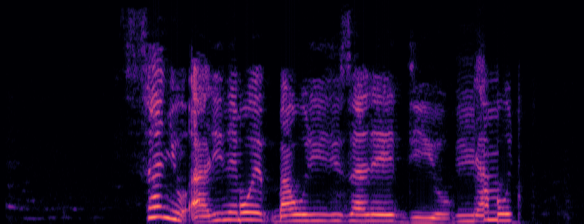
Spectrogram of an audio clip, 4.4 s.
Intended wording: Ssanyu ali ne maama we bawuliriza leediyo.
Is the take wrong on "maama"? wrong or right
wrong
